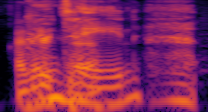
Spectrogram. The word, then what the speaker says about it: Curtain: Rini, Sticky, Kate, and Constance must infiltrate the mysterious LIVE, L-I-V-E, Institute to discover the truth behind the crisis when Headmaster, the sophisticated Dr. Curtin, did I say that right? Curtain, appears to be behind the worldwide panic.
